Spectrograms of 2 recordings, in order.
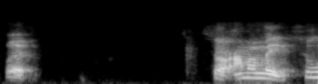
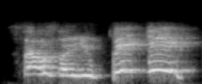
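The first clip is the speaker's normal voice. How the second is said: pitched way up, crying out in defeat; high excited yelp; 12 semitones higher, 4 dB louder than usual. Real, not acted. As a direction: yelp it high like you just lost. Losing a game, exclaiming.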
